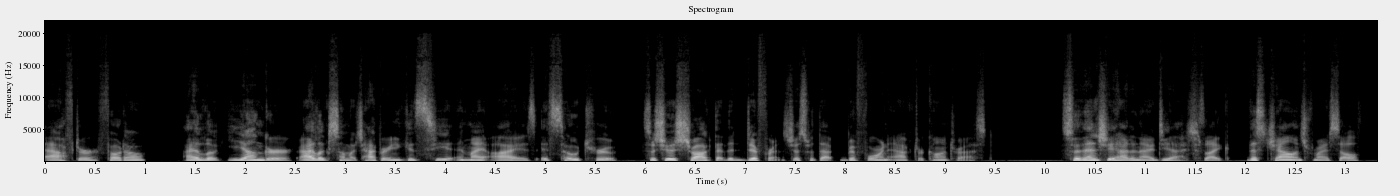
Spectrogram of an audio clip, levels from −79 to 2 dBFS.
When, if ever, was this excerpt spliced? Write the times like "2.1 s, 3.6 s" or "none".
2.5 s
